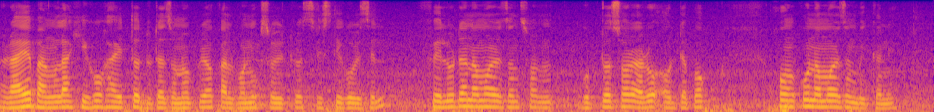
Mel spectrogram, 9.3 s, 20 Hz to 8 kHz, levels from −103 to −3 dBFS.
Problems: none marked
